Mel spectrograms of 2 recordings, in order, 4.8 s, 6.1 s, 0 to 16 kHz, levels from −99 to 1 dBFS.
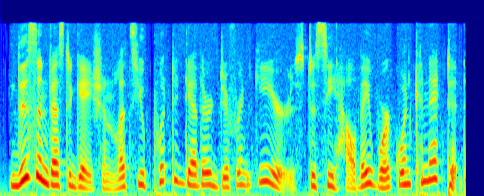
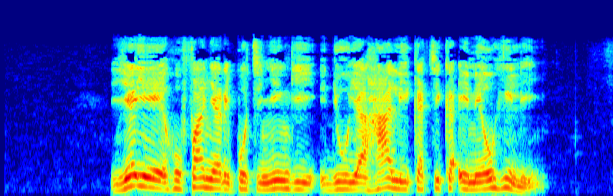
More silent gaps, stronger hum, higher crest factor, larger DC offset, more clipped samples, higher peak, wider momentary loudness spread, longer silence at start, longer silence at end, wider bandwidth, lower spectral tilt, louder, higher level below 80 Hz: neither; neither; about the same, 16 dB vs 18 dB; first, 0.2% vs under 0.1%; neither; about the same, 0 dBFS vs -2 dBFS; about the same, 10 LU vs 9 LU; second, 0.1 s vs 1.1 s; second, 0.2 s vs 0.75 s; first, 10.5 kHz vs 8 kHz; about the same, -6 dB/octave vs -5.5 dB/octave; about the same, -18 LUFS vs -18 LUFS; first, -44 dBFS vs -58 dBFS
